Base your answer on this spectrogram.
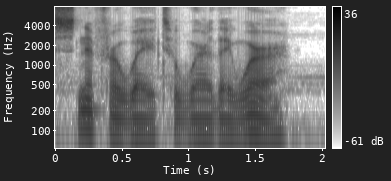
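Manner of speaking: ordinary delivery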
